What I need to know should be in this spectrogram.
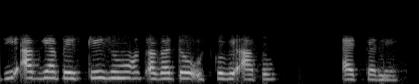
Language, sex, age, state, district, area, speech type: Urdu, female, 18-30, Uttar Pradesh, Mau, urban, conversation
